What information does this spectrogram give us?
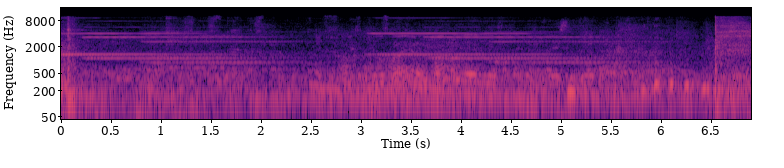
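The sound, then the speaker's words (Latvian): A Saeima voting bell rings in a steady, sustained electronic tone for several seconds, calling a vote on sending a draft amendment to the aviation law to a committee, holding an even pitch over a low murmur of people talking. “Lūdzu zvanu.”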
